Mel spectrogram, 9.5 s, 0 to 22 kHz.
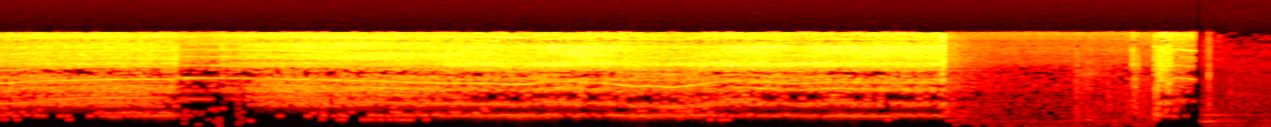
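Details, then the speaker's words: Dental drill with a small round bur: steady high whine for about seven seconds, then stopping, cutting an access slot from the marginal ridge crest into caries, class II slot cavity, distal tooth 25. "bore, a small round bore, which is used to cut a slot beginning at the crest of the marginal ridge. You can now see the small round bore used to cut a slot."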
